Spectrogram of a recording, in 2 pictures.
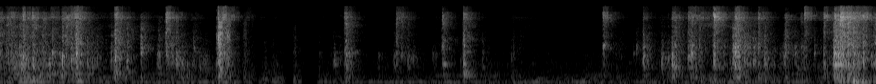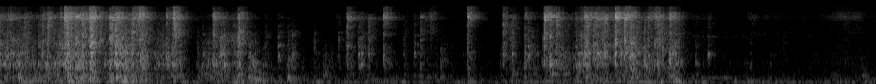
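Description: Someone rummaging through things on a storage shelf, making a rapid crackly rustling with many small clicks as packaging is handled. The sound comes in two spells, with a lull between about one and three seconds in.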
